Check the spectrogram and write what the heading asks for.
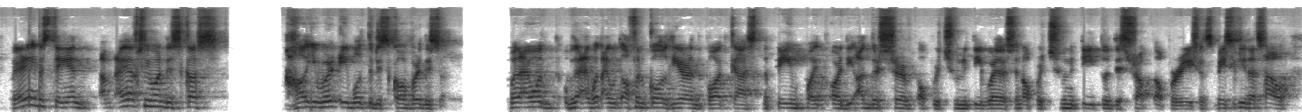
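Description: A Filipino man hosting a podcast, with a bright, slightly high voice. He rambles in a friendly, chatty way and drops Filipino words into his English. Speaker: podcast host. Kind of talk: casual interview chat.

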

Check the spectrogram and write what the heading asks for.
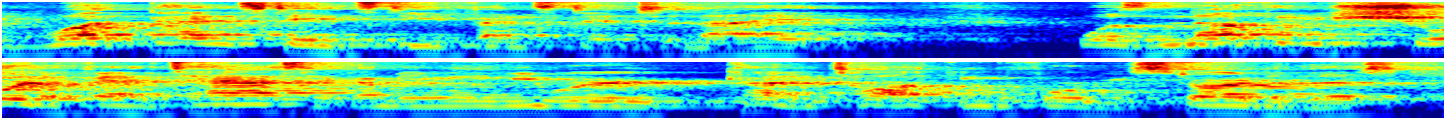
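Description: Hoarse man hosting in an echoing basement. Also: mid-range voice. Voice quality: worn-out voice from a night of cheering. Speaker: podcast host. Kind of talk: casual sports podcast chat. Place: in a home basement. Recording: very echoey basement with reverb.

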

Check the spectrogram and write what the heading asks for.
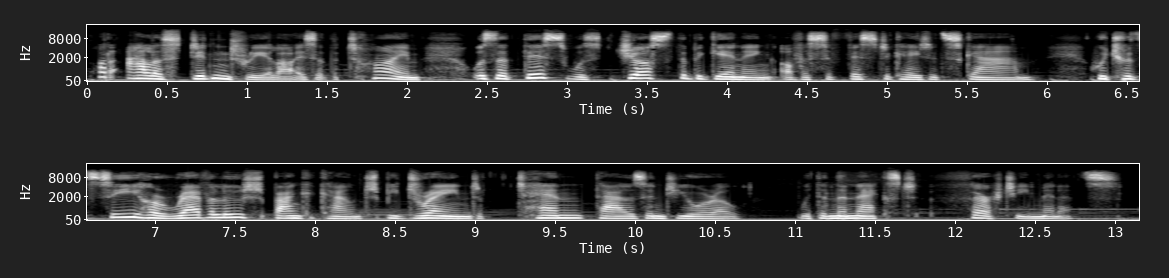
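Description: An Irish woman presenting a news podcast, asking measured, composed questions. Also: low-pitched, lively intonation, a little mellow. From Ireland.

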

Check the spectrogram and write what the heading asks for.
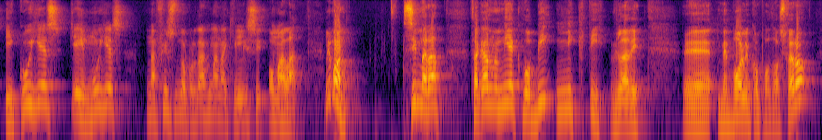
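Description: Chatty higher-voiced male sports radio host. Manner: chatty, rambling, with many filler sounds. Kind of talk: casual football talk on radio. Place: radio studio.

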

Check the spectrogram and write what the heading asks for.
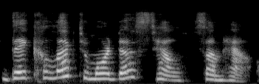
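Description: A woman's voice: high voice, animated, measured pace, a bit bright. Candid, chatty woman co-host. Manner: candid and chatty, with frequent "you know". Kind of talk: casual interview chat.

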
